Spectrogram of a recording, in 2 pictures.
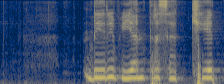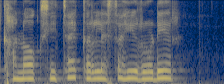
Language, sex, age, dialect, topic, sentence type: Magahi, female, 18-24, Northeastern/Surjapuri, agriculture, question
